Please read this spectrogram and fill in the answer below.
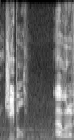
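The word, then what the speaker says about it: Gebel: stop to all this so that's how you pronounce his name G bull I would have said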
